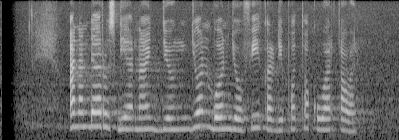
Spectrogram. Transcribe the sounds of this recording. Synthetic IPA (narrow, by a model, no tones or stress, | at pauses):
ʔanandaɾusdianad͡ʒɨŋd͡ʒɔnbɔnd͡ʒɔfikɨrdipɔt̪ɔkuwart̪awan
